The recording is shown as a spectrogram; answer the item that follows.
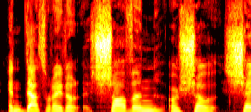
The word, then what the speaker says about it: Samhain: Some people say Samhain. Samhain. But Yeah. in reading about it today, both of those pronunciations are said to be incorrect by people who know Gaelic.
